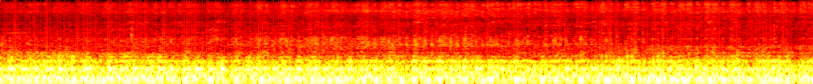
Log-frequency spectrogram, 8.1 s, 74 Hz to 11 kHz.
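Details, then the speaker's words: Finished Chevy Silverado 1500 5.3L with Chopacabra cam, Speed Engineering long tubes and 3-inch single exhaust, 23 degrees timing: deep lumpy exhaust rumble at steady idle with choppy cam beat, running clean; normal idle. "Yeah, she sounds good. I'm pretty impressed with how this Speed engineering system sounds."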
